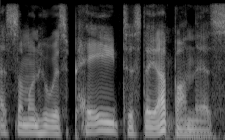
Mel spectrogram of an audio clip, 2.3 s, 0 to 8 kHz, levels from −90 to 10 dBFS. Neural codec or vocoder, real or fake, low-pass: vocoder, 44.1 kHz, 128 mel bands every 512 samples, BigVGAN v2; fake; 7.2 kHz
